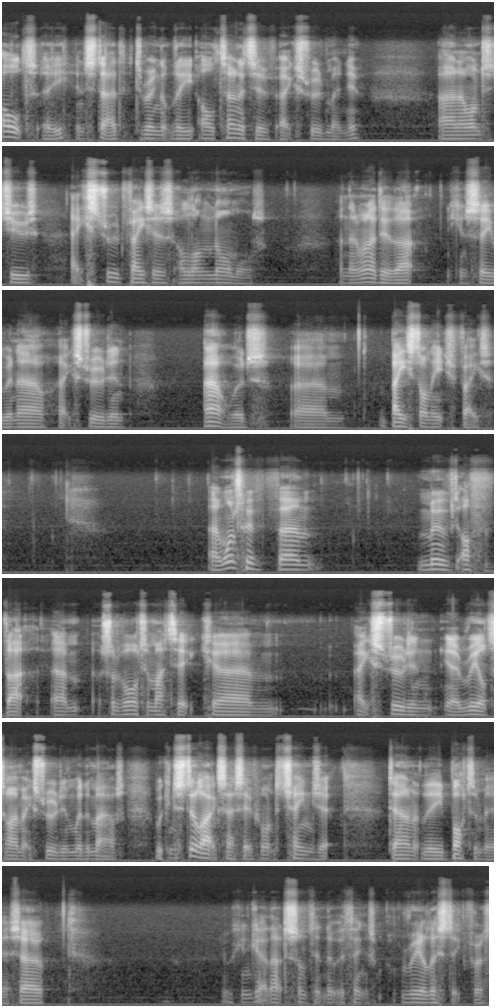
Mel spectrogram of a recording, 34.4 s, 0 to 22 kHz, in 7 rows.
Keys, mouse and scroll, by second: 0.5 alt+e, 12.2 middle click, 14.0 ctrl+middle click, 14.4 shift+middle click, 14.8 ctrl+middle click, 15.3 middle click, 16.6 ctrl+middle click, 17.2 shift+middle click, 17.9 middle click, 18.4 ctrl+middle click, 19.8 middle click, 21.7 middle click, 24.8 middle click, 25.2 ctrl+middle click, 30.3 shift+click, 33.9 ctrl+middle click, 34.2 shift+middle click.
